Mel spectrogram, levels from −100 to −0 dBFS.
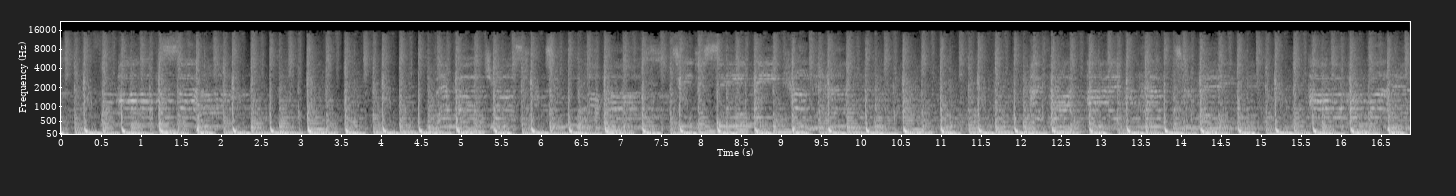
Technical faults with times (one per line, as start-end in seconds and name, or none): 15.59 dropped samples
